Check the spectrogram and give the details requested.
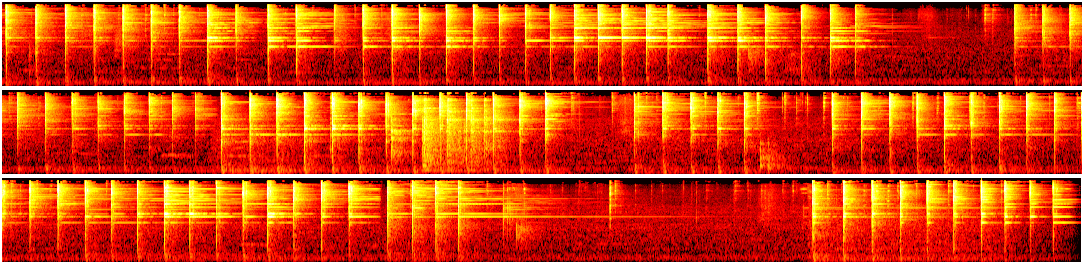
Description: Forge

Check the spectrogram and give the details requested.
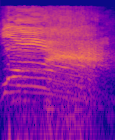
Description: Yeeeeah

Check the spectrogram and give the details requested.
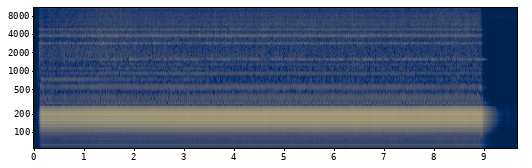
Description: Small bottle

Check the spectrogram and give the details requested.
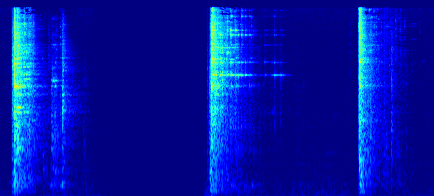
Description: Small Glass Bottle Crash

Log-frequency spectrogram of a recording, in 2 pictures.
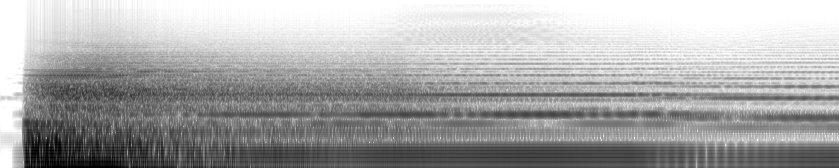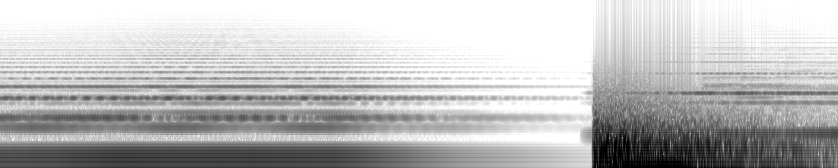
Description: Ashes And Gas

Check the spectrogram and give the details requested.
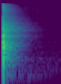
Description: Bang Clean

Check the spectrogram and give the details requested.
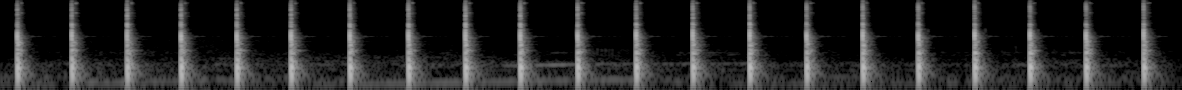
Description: Hammer Wood

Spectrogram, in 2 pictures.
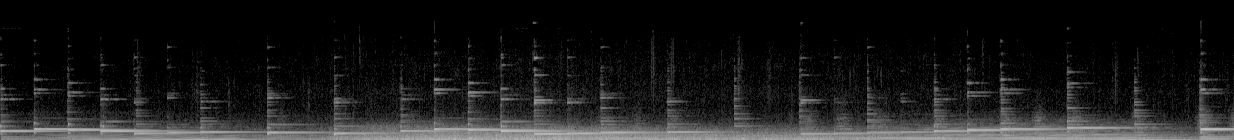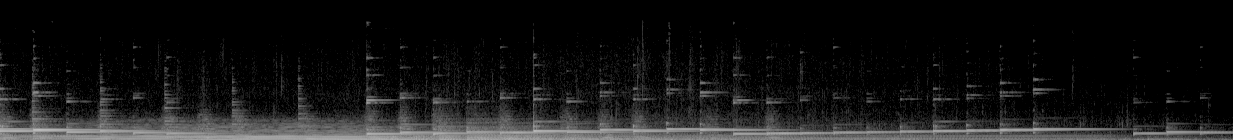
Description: Magic Rainy Atmosphere

